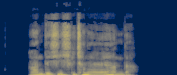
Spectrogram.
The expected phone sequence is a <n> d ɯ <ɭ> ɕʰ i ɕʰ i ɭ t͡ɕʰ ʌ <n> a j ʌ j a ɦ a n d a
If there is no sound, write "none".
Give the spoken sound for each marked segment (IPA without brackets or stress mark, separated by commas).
n, none, n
